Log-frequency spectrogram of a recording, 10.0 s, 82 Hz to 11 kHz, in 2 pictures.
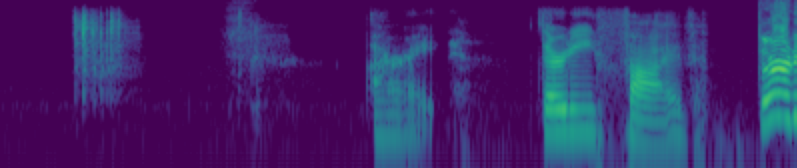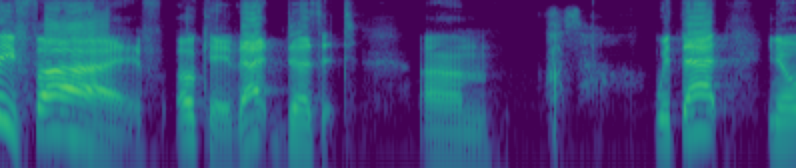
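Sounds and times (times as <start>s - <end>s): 
dice rolling: 0.4s - 1.0s
speech: 2.3s - 2.8s, 3.4s - 9.9s.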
